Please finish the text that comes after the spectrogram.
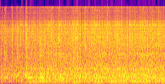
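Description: A sewing machine runs steadily, stitching a sleeve frill, its close motor whir and rapid needle rattle continuous and loud throughout.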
